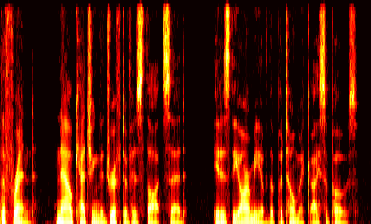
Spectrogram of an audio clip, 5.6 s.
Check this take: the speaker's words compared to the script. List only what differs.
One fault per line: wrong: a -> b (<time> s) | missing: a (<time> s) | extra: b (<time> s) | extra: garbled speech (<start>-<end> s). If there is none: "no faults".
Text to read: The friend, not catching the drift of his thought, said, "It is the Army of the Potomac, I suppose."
wrong: not -> now (0.8 s)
